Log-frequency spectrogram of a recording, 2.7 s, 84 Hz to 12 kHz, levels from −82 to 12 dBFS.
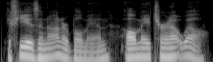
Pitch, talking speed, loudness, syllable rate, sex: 120 Hz, 245 wpm, -17 LUFS, 5.8 syllables/s, male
